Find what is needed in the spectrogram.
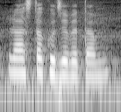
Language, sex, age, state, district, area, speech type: Bengali, female, 18-30, West Bengal, Birbhum, urban, spontaneous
